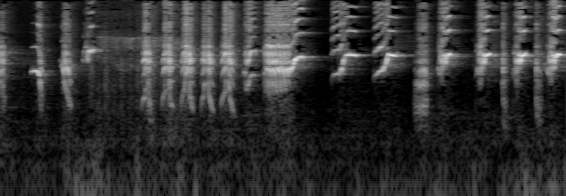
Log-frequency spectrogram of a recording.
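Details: Javan myna singing to set other mynas off: a busy run of harsh squawks and chattering notes mixed with short rising whistles, delivered in quick bursts.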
